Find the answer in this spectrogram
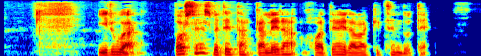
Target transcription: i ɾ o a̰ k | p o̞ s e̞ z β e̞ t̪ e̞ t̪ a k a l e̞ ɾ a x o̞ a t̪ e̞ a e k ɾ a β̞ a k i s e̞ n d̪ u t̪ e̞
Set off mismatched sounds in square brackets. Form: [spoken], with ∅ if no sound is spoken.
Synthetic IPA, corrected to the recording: i ɾ [u] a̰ k | p o̞ s e̞ z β e̞ t̪ e̞ t̪ a k a l e̞ ɾ a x o̞ a t̪ e̞ a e [∅] ɾ a β̞ a k i [t͡s] e̞ n d̪ u t̪ e̞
